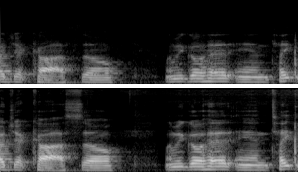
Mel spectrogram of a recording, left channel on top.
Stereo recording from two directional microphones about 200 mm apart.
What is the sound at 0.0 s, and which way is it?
Speech, 45° right (ahead or behind).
